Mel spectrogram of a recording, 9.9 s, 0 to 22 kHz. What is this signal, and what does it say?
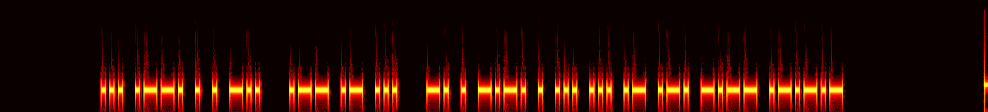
Morse code, heard as a keyed tone, about 28 wpm, 700 Hz. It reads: SPEED WAS NECESSARY.
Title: Sentences from Top 1000 Words - Review Part 5 - 28wpm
